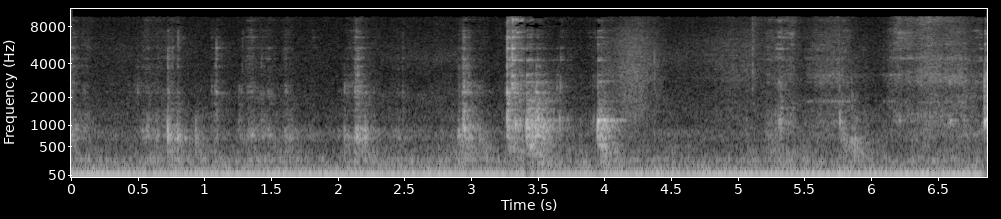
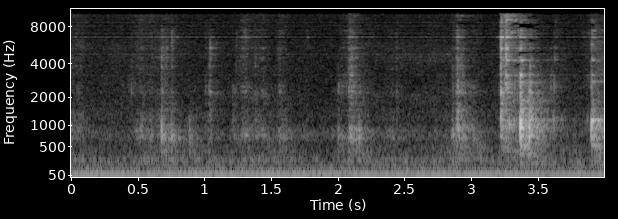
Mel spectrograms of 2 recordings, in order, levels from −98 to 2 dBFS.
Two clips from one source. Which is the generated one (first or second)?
second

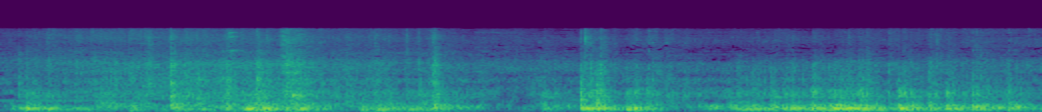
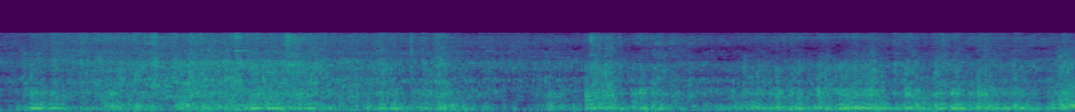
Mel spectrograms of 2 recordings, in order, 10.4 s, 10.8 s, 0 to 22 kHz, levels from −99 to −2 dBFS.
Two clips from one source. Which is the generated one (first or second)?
second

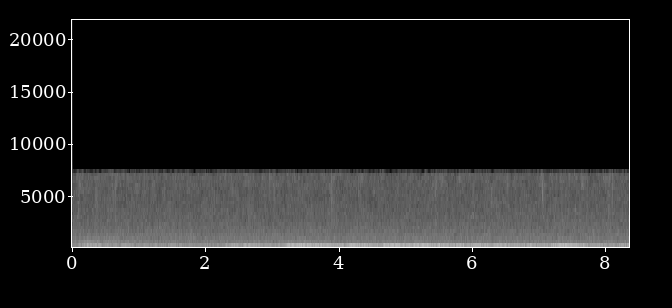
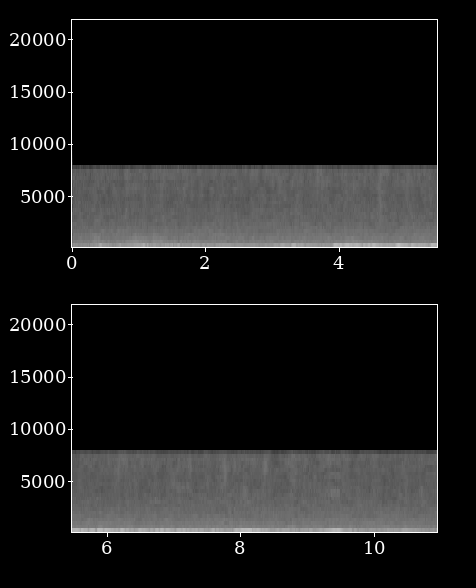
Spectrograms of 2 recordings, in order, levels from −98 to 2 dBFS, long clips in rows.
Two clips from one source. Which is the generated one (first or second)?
second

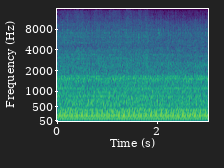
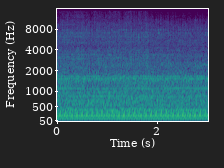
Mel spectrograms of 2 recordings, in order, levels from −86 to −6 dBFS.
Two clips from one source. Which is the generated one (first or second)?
first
